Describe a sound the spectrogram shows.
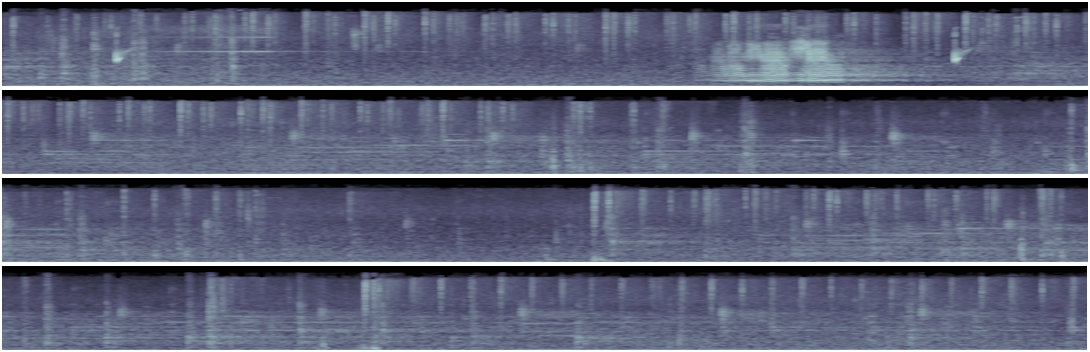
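A cat's paws patter softly on a hard floor.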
